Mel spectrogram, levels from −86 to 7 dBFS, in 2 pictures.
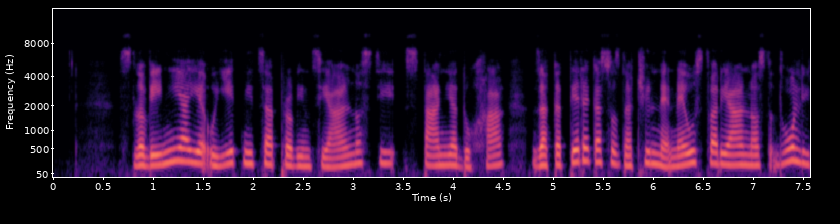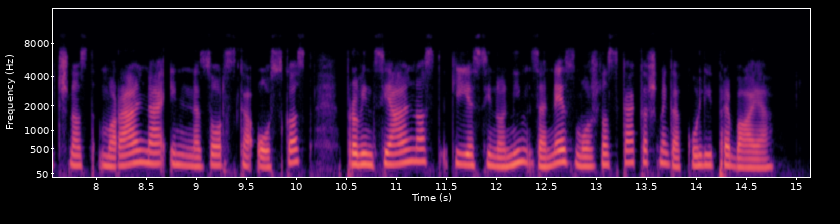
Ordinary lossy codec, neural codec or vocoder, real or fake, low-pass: Opus, 24 kbps; codec, 16 kHz, 4 kbps, FunCodec, trained on LibriTTS, 50 frames a second; fake; 7.2 kHz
